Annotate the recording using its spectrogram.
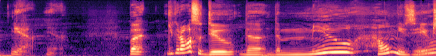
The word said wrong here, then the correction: Meux: Mewks. You do pronounce the X. Mewks. – Yeah. So they're not French? – That's not French, no. – M-E-U-X.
